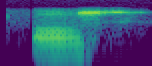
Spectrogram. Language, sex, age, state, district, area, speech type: Manipuri, female, 60+, Manipur, Imphal East, rural, conversation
